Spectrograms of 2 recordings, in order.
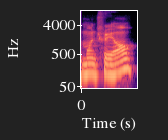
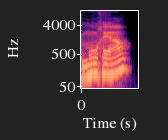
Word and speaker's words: Montreal: hi Mary rqua uh from Montreal or monreal monreal if you want to be uh correct about the pronunciation Andrew Watson he's a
